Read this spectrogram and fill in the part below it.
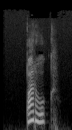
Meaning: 1. vice (bad or undesirable habit) 2. flaw, defect, blemish 3. mangonel, catapult
- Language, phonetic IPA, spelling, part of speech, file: Russian, [pɐˈrok], порок, noun, Ru-порок.ogg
